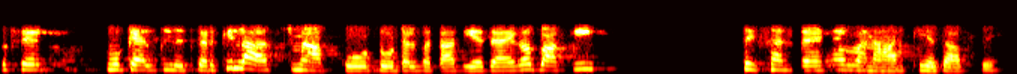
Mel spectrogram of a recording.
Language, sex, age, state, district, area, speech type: Hindi, female, 30-45, Madhya Pradesh, Bhopal, urban, conversation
